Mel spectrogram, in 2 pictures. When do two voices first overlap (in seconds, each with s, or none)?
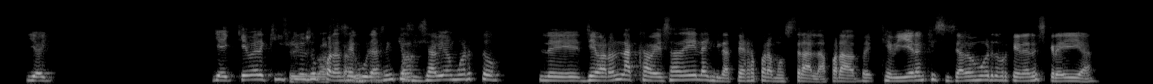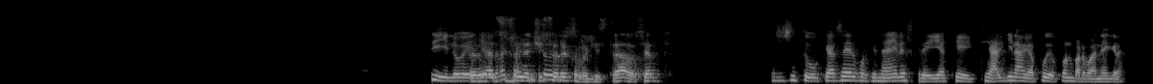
2.8 s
